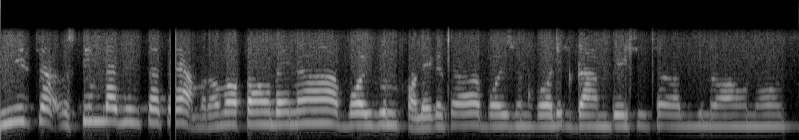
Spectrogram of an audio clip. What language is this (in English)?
Nepali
